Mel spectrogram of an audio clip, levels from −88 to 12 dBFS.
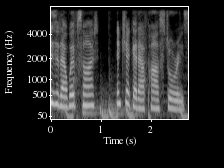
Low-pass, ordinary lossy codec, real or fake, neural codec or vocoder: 7.2 kHz; MP3, 64 kbps; real; none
